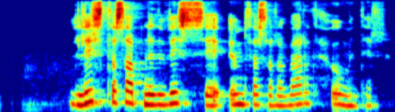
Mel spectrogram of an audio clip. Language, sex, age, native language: Icelandic, female, 30-39, Icelandic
